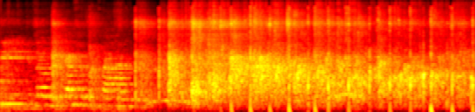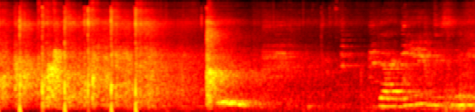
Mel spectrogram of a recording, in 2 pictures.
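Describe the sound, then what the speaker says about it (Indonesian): A classroom group claps after a prayer at a microteaching session, a run of sharp, evenly spaced claps lasting several seconds, close and loud, with people speaking before and after. "kita berikan tepuk tangan"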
